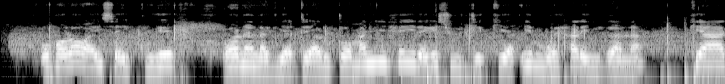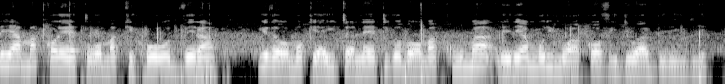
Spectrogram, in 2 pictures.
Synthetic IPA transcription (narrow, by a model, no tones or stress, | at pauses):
oɦɔɾɔwaisaikuɦe | ɔnanaɣiateaɾutwɔmaɲiɦeiɾɛɣeɕuːd͡ʒekeaʔemwɛhaɾeiɣana | keaɾeamakɔɾɛtwɔmakehoðeɾa | ɣeðɔmɔkeaitanɛtiɣoðɔmakuːmaɾeɾeamoɾimɔwakɔvidiwabeɾeiɾiɛ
